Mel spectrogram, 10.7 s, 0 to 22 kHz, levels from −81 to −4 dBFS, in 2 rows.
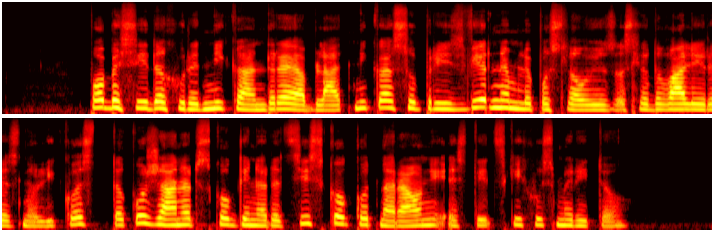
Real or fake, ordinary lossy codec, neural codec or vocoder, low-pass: fake; none; codec, 44.1 kHz, 7.8 kbps, DAC; none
